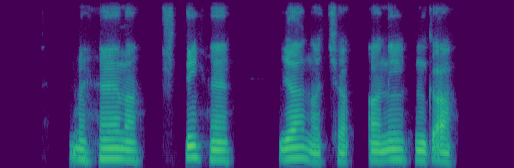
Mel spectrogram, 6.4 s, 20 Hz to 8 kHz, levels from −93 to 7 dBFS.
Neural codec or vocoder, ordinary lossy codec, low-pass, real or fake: codec, 16 kHz, 16 kbps, FunCodec, trained on Chinese and English, 50 frames a second; Opus, 32 kbps; 7.2 kHz; fake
